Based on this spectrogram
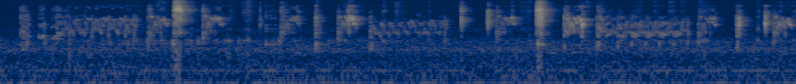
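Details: Caged pet budgies, a family with the mother busy and the youngster looking for attention, chatter in fast grating warbles and rattling trills, punctuated by loud piercing chirps about twice, with scattered clicks between phrases.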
